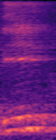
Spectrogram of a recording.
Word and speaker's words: the: এখন দেখো আমরা বিশেষ করে যখন এইটা এই দি যখনই আসবে এইটা উচ্চারণে সবাই দেখা যায় যে সবসময় আমরা খালি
